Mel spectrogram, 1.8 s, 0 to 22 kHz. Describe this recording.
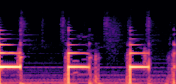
solo loops 6
nice solo guitar with a friend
